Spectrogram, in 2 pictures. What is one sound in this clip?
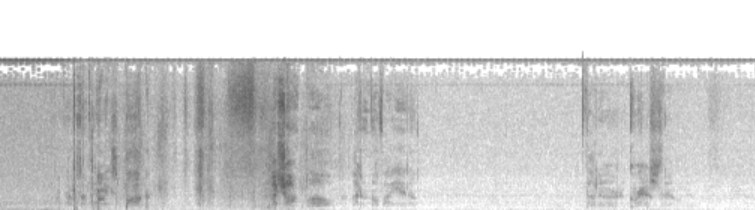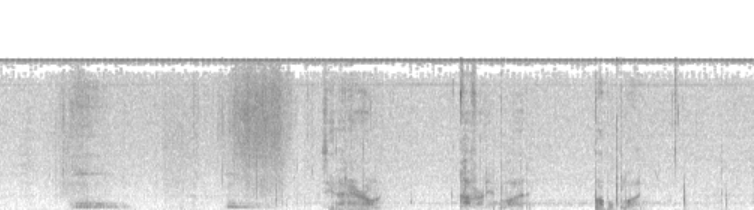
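A man speaks quietly and closely, in a hushed voice.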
